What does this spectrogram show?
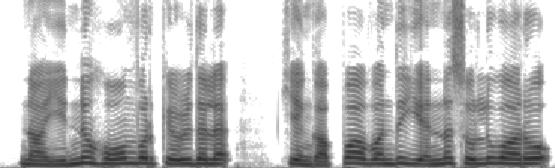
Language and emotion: Tamil, fearful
